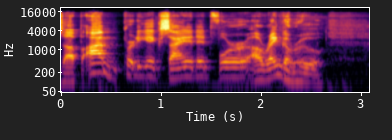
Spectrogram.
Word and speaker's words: Oranguru: I'm pretty excited for Oranguru. Sounds like kangaroo. I had to double check to make sure that's how you say its name because I was like, I can already see it now.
